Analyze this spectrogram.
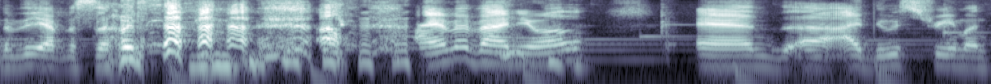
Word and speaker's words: Evanuell: e l l uh whenever people ask me how to pronounce it just pronounce it like Emmanuel but it's Emmanuel or something and I'm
